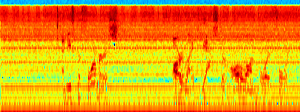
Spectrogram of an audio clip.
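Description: Steady electrical mains hum from the sound system, the loudest sound, with faint, indistinct speech underneath at two points.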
